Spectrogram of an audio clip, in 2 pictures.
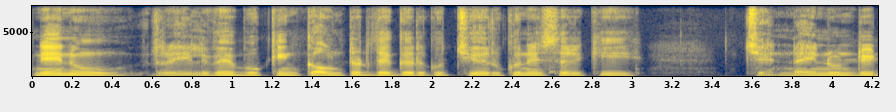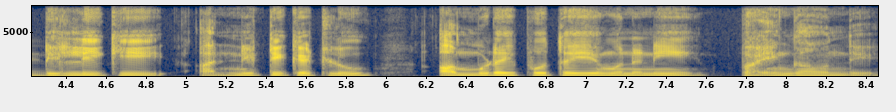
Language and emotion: Telugu, fearful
